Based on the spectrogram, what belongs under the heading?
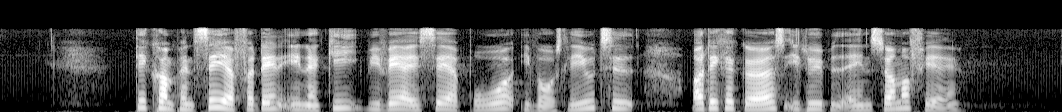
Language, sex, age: Danish, female, 36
